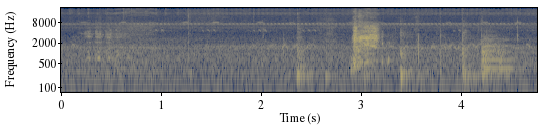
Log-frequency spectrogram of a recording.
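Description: Goats on a pasture, including a favorite old doe named Butterscotch, giving a few short bleats and cough-like grunts at close range in a quiet outdoor setting.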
